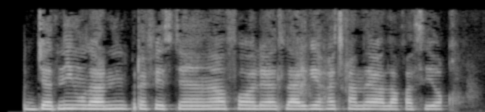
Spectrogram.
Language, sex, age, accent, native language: Uzbek, male, 18-24, Andijon, Uzbek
